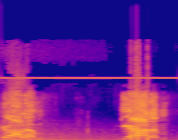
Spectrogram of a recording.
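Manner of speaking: yelling in triumph; excited shout. Real, not acted. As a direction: shout it out, thrilled. Excited kill shout in game.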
